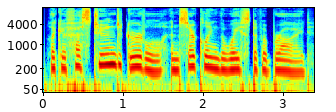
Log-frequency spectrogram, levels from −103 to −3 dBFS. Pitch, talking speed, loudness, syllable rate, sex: 205 Hz, 175 wpm, -17 LUFS, 5.1 syllables/s, female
